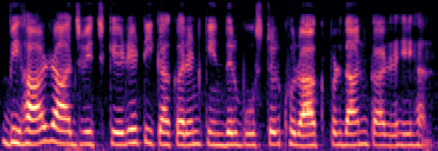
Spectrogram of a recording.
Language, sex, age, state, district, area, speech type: Punjabi, female, 18-30, Punjab, Rupnagar, rural, read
